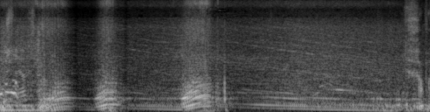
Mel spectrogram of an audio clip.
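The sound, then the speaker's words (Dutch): An Audi naturally aspirated car engine revs up, three quick throttle blips rising and falling in pitch, then settles into a steady, rumbling idle. “Oh, is nog een Audi-motor.”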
